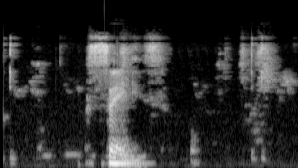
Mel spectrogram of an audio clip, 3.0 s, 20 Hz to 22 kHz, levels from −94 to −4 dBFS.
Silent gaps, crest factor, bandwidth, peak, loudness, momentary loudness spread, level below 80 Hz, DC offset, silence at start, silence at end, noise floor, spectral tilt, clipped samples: none; 20 dB; 9.8 kHz; 0 dBFS; -14 LUFS; 20 LU; -54 dBFS; under 0.1%; 0.1 s; 0.05 s; -45 dBFS; -2.5 dB/octave; under 0.1%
